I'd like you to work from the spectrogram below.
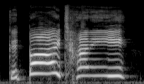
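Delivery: put-on high, loud boy puppet voice; high, loud Pinocchio voice; indignant puppet. A narrator's reading. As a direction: insist you are no fish.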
